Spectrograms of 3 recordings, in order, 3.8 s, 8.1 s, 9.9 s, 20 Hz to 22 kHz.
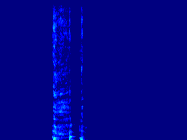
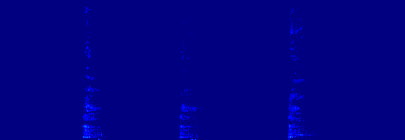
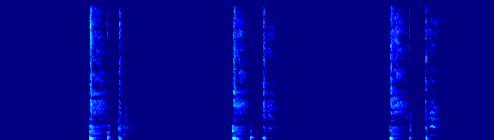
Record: {
  "cough_length": "3.8 s",
  "cough_amplitude": 1378,
  "cough_signal_mean_std_ratio": 0.3,
  "exhalation_length": "8.1 s",
  "exhalation_amplitude": 272,
  "exhalation_signal_mean_std_ratio": 0.37,
  "three_cough_length": "9.9 s",
  "three_cough_amplitude": 2374,
  "three_cough_signal_mean_std_ratio": 0.28,
  "survey_phase": "beta (2021-08-13 to 2022-03-07)",
  "age": "65+",
  "gender": "Male",
  "wearing_mask": "No",
  "symptom_none": true,
  "smoker_status": "Never smoked",
  "respiratory_condition_asthma": false,
  "respiratory_condition_other": false,
  "recruitment_source": "REACT",
  "submission_delay": "2 days",
  "covid_test_result": "Negative",
  "covid_test_method": "RT-qPCR"
}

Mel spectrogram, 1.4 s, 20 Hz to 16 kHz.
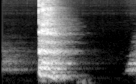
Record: {
  "cough_length": "1.4 s",
  "cough_amplitude": 30480,
  "cough_signal_mean_std_ratio": 0.38,
  "survey_phase": "alpha (2021-03-01 to 2021-08-12)",
  "age": "18-44",
  "gender": "Female",
  "wearing_mask": "No",
  "symptom_none": true,
  "smoker_status": "Ex-smoker",
  "respiratory_condition_asthma": false,
  "respiratory_condition_other": false,
  "recruitment_source": "REACT",
  "submission_delay": "1 day",
  "covid_test_result": "Negative",
  "covid_test_method": "RT-qPCR"
}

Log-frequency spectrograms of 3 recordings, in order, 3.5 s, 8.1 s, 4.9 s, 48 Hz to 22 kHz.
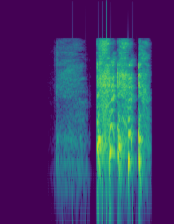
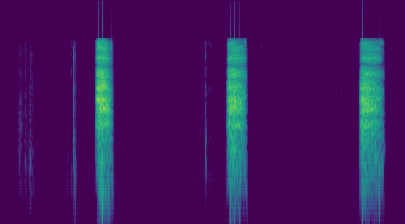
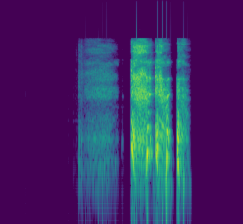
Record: {
  "cough_length": "3.5 s",
  "cough_amplitude": 29111,
  "cough_signal_mean_std_ratio": 0.4,
  "exhalation_length": "8.1 s",
  "exhalation_amplitude": 25029,
  "exhalation_signal_mean_std_ratio": 0.26,
  "three_cough_length": "4.9 s",
  "three_cough_amplitude": 31230,
  "three_cough_signal_mean_std_ratio": 0.33,
  "survey_phase": "beta (2021-08-13 to 2022-03-07)",
  "age": "18-44",
  "gender": "Female",
  "wearing_mask": "No",
  "symptom_runny_or_blocked_nose": true,
  "smoker_status": "Ex-smoker",
  "respiratory_condition_asthma": false,
  "respiratory_condition_other": false,
  "recruitment_source": "REACT",
  "submission_delay": "1 day",
  "covid_test_result": "Negative",
  "covid_test_method": "RT-qPCR"
}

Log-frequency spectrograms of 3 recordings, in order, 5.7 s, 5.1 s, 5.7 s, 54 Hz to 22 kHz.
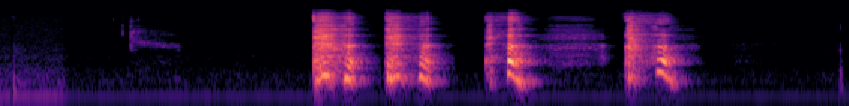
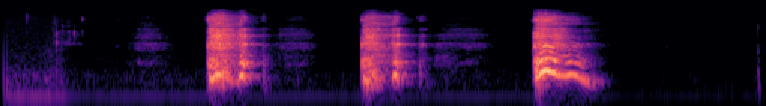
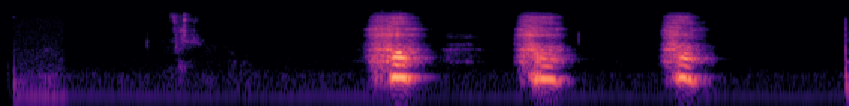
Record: {
  "cough_length": "5.7 s",
  "cough_amplitude": 25797,
  "cough_signal_mean_std_ratio": 0.28,
  "three_cough_length": "5.1 s",
  "three_cough_amplitude": 22419,
  "three_cough_signal_mean_std_ratio": 0.29,
  "exhalation_length": "5.7 s",
  "exhalation_amplitude": 20002,
  "exhalation_signal_mean_std_ratio": 0.24,
  "survey_phase": "alpha (2021-03-01 to 2021-08-12)",
  "age": "45-64",
  "gender": "Female",
  "wearing_mask": "No",
  "symptom_none": true,
  "symptom_onset": "5 days",
  "smoker_status": "Never smoked",
  "respiratory_condition_asthma": false,
  "respiratory_condition_other": false,
  "recruitment_source": "REACT",
  "submission_delay": "1 day",
  "covid_test_result": "Negative",
  "covid_test_method": "RT-qPCR"
}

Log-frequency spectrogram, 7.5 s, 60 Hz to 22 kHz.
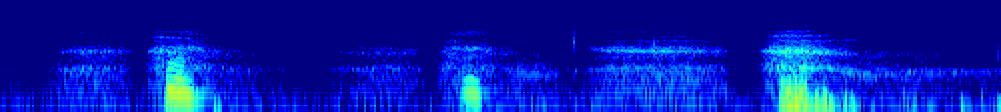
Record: {
  "exhalation_length": "7.5 s",
  "exhalation_amplitude": 1237,
  "exhalation_signal_mean_std_ratio": 0.38,
  "survey_phase": "alpha (2021-03-01 to 2021-08-12)",
  "age": "18-44",
  "gender": "Female",
  "wearing_mask": "No",
  "symptom_cough_any": true,
  "symptom_shortness_of_breath": true,
  "symptom_diarrhoea": true,
  "symptom_fatigue": true,
  "symptom_fever_high_temperature": true,
  "symptom_headache": true,
  "symptom_onset": "4 days",
  "smoker_status": "Never smoked",
  "respiratory_condition_asthma": true,
  "respiratory_condition_other": false,
  "recruitment_source": "Test and Trace",
  "submission_delay": "2 days",
  "covid_test_result": "Positive",
  "covid_test_method": "RT-qPCR"
}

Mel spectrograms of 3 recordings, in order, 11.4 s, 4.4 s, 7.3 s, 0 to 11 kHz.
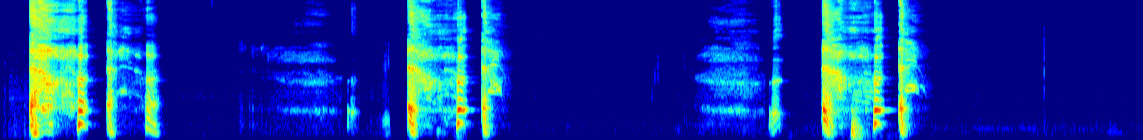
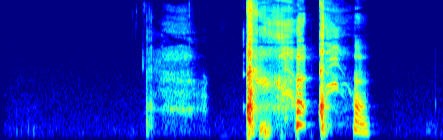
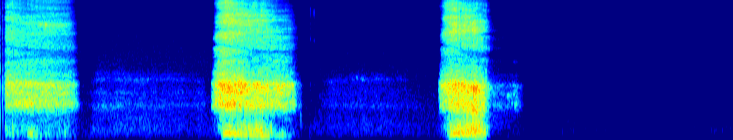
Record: {
  "three_cough_length": "11.4 s",
  "three_cough_amplitude": 31598,
  "three_cough_signal_mean_std_ratio": 0.27,
  "cough_length": "4.4 s",
  "cough_amplitude": 32768,
  "cough_signal_mean_std_ratio": 0.24,
  "exhalation_length": "7.3 s",
  "exhalation_amplitude": 25662,
  "exhalation_signal_mean_std_ratio": 0.37,
  "survey_phase": "beta (2021-08-13 to 2022-03-07)",
  "age": "18-44",
  "gender": "Female",
  "wearing_mask": "No",
  "symptom_cough_any": true,
  "symptom_runny_or_blocked_nose": true,
  "symptom_sore_throat": true,
  "symptom_fatigue": true,
  "symptom_headache": true,
  "symptom_onset": "4 days",
  "smoker_status": "Never smoked",
  "respiratory_condition_asthma": false,
  "respiratory_condition_other": false,
  "recruitment_source": "Test and Trace",
  "submission_delay": "2 days",
  "covid_test_result": "Positive",
  "covid_test_method": "RT-qPCR",
  "covid_ct_value": 28.6,
  "covid_ct_gene": "N gene"
}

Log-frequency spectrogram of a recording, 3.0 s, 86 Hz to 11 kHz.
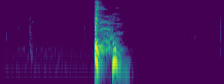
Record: {
  "cough_length": "3.0 s",
  "cough_amplitude": 32768,
  "cough_signal_mean_std_ratio": 0.21,
  "survey_phase": "beta (2021-08-13 to 2022-03-07)",
  "age": "45-64",
  "gender": "Female",
  "wearing_mask": "No",
  "symptom_none": true,
  "smoker_status": "Ex-smoker",
  "respiratory_condition_asthma": false,
  "respiratory_condition_other": true,
  "recruitment_source": "REACT",
  "submission_delay": "2 days",
  "covid_test_result": "Negative",
  "covid_test_method": "RT-qPCR"
}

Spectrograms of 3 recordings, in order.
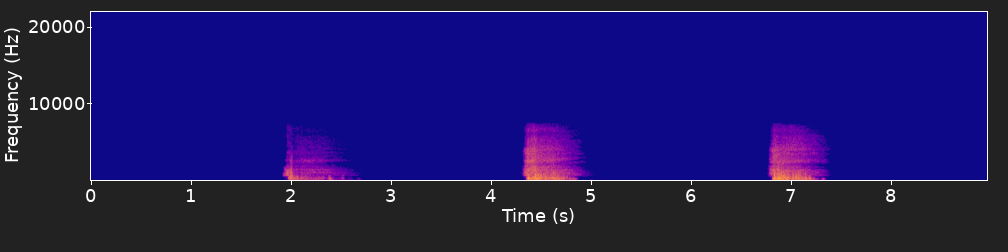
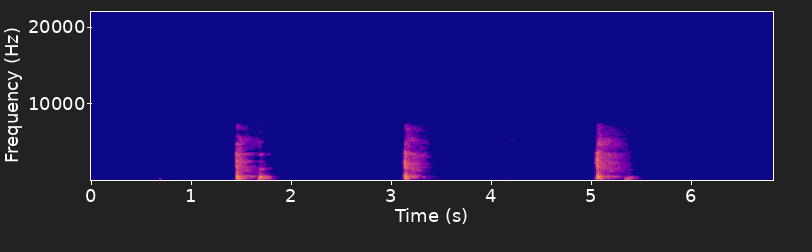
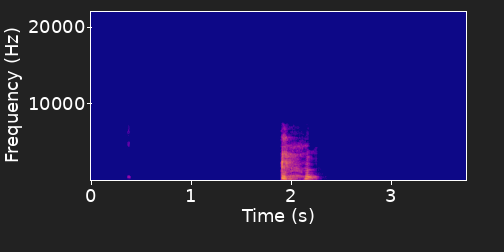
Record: {
  "exhalation_length": "9.0 s",
  "exhalation_amplitude": 20193,
  "exhalation_signal_mean_std_ratio": 0.23,
  "three_cough_length": "6.8 s",
  "three_cough_amplitude": 24466,
  "three_cough_signal_mean_std_ratio": 0.17,
  "cough_length": "3.8 s",
  "cough_amplitude": 20567,
  "cough_signal_mean_std_ratio": 0.17,
  "survey_phase": "alpha (2021-03-01 to 2021-08-12)",
  "age": "18-44",
  "gender": "Male",
  "wearing_mask": "No",
  "symptom_none": true,
  "smoker_status": "Never smoked",
  "respiratory_condition_asthma": false,
  "respiratory_condition_other": false,
  "recruitment_source": "REACT",
  "submission_delay": "1 day",
  "covid_test_result": "Negative",
  "covid_test_method": "RT-qPCR"
}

